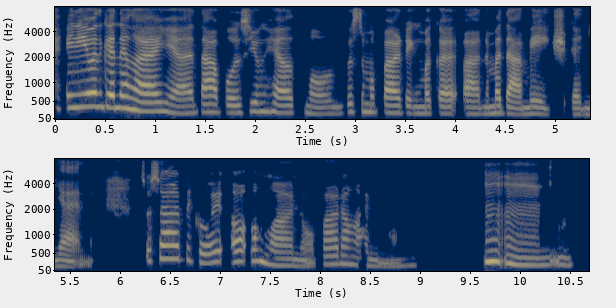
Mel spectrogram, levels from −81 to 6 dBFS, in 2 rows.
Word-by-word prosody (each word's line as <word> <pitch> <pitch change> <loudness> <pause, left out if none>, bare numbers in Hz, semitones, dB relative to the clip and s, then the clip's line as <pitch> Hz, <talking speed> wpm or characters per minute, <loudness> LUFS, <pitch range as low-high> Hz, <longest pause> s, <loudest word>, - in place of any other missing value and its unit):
Iniwan 355 +2 +6
ka 335 - +9
na 320 - +5
nga 240 -3 +7
niya 195 -6 0 0.2
tapos 205 -1 +1
yung 230 -1 -4
health 195 -3 -1
mo, 170 -1 -8
gusto 220 0 -4
mo 215 - -7
pa 195 -1 +3
ring 180 -1 -3
mag 180 -1 -3 0.3
ano 170 0 -1
ma-damage 165 -3 0
ganyan, 160 - -6 0.5
so - - -9
sabi 355 -3 +1
ko, 250 -3 -4
oo 280 +2 -2
nga 185 -3 -3
ano, 160 - -10
parang 215 0 -4
ano, 80 - -14 0.9
mm. 195 -7 -1
200 Hz, 145 wpm, -26 LUFS, 175-245 Hz, 0.9 s, ka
